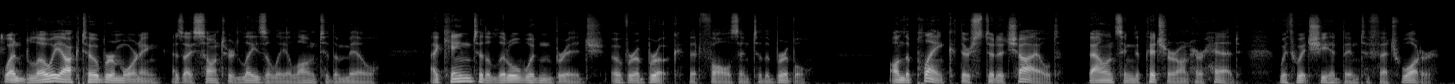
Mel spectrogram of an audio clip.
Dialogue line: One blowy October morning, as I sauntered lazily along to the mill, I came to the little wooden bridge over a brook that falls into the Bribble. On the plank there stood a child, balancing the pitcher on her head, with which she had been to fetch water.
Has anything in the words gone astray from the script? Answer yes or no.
no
